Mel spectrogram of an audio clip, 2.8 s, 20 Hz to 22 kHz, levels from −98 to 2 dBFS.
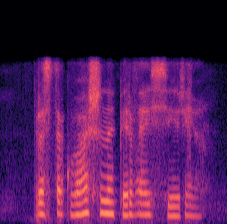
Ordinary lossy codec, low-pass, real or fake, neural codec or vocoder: Opus, 16 kbps; 7.2 kHz; fake; codec, 16 kHz, 0.8 kbps, ZipCodec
